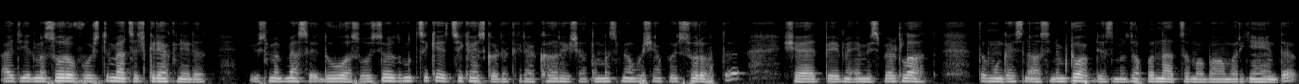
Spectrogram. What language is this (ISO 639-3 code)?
kas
